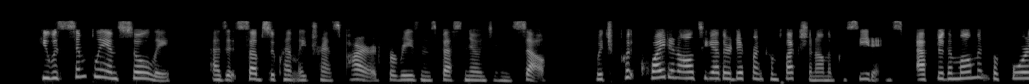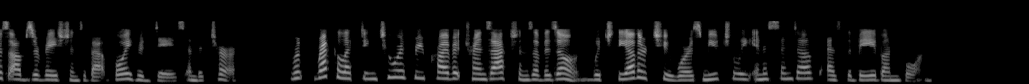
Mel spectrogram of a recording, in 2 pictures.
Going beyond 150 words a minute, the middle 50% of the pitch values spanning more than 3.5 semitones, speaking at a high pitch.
Yes: average, 170 wpm; average, 5.3 semitones; high, 235 Hz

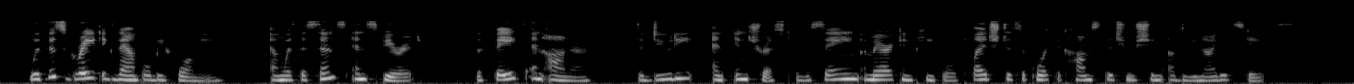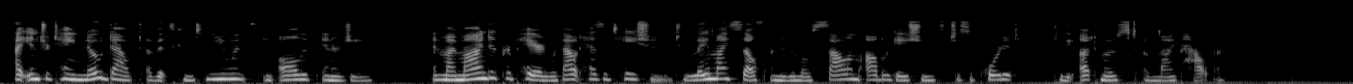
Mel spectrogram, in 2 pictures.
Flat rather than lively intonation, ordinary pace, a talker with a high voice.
No: average, 3.9 semitones; average, 150 wpm; high, 210 Hz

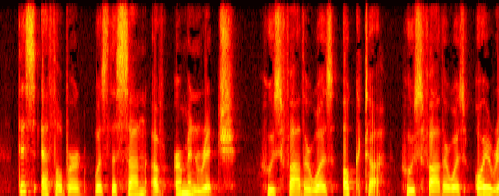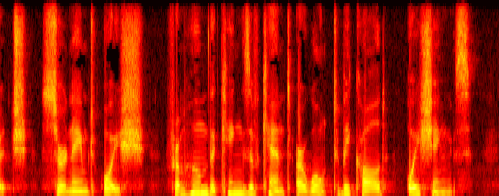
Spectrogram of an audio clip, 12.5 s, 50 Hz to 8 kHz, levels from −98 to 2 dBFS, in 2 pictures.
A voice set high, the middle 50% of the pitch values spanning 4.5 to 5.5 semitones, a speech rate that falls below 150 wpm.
Yes: high, 195 Hz; average, 5.1 semitones; average, 140 wpm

